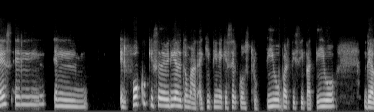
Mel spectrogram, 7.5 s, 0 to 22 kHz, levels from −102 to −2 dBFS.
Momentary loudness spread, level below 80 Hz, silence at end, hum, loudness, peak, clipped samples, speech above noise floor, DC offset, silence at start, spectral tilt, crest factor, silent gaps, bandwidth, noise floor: 12 LU; -80 dBFS; 0 s; none; -32 LUFS; -12 dBFS; under 0.1%; over 59 dB; under 0.1%; 0 s; -6.5 dB/octave; 20 dB; none; 8 kHz; under -90 dBFS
